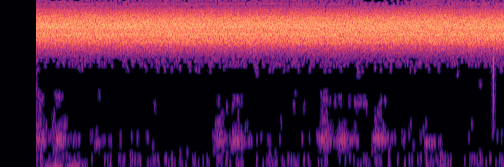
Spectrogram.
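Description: A cicada buzzes loudly in a steady, high, unbroken drone.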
